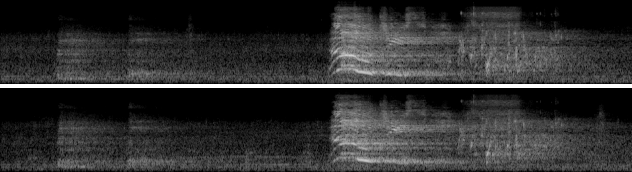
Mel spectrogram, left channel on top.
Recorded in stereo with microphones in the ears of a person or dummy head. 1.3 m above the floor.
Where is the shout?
55° left (ahead or behind), 0.9 m.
